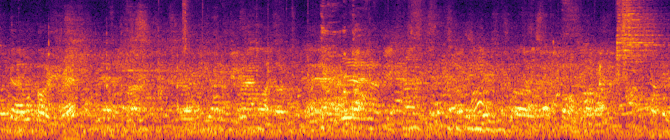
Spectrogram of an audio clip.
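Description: Men talk in a large echoing hall.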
